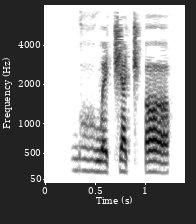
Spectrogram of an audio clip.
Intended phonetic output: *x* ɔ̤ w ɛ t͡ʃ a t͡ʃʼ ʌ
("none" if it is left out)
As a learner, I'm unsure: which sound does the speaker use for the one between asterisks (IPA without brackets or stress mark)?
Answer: ɡʱ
